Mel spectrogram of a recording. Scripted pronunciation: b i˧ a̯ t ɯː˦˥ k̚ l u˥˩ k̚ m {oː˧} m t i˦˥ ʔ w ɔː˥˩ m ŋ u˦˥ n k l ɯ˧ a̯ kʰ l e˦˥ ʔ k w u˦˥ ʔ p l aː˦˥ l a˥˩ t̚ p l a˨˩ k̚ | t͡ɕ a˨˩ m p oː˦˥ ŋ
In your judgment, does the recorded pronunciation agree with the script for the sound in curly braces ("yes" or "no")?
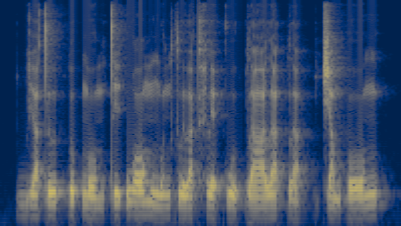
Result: yes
